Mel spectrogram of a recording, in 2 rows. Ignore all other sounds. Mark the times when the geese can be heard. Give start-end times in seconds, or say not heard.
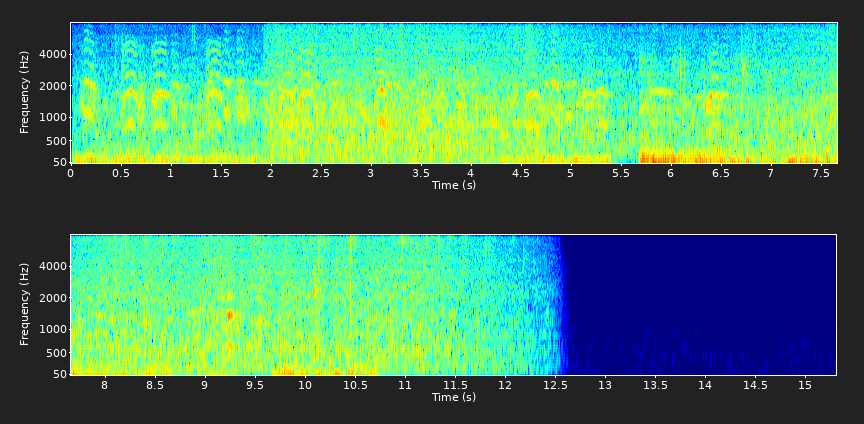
0.1-10.8.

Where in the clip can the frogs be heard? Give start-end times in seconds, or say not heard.
not heard.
